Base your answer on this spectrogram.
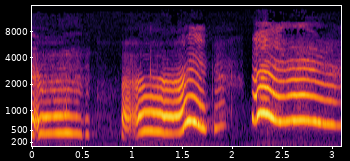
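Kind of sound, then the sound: sound effect, baby crying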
